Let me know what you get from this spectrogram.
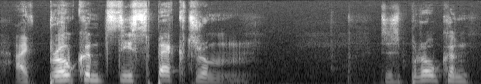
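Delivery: slow, hammed-up German accent; a mock German accent over the broken spectrum. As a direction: play it like a comic German. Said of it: "I went into German there".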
